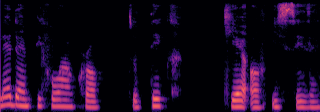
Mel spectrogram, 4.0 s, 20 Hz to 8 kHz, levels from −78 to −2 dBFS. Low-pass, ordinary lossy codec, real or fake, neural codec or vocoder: 7.2 kHz; none; real; none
